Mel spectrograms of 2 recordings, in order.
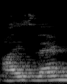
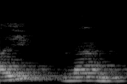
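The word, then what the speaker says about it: island: लिखा हुआ है जैसे इसे आइसलैंड नहीं बोलना है क्या बोलना है आई लैंड आई लैंड एस को नहीं बोलना बोलना है।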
